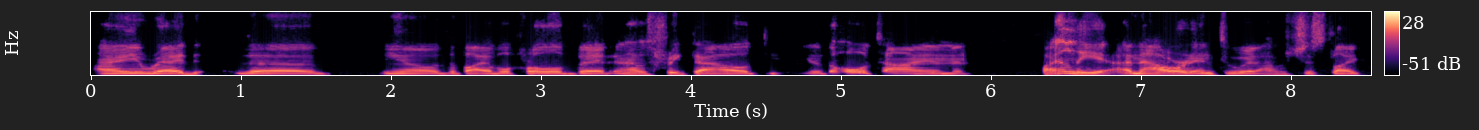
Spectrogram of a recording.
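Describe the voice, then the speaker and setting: Poor, dry audio carries a mid-range male voice at a moderate pace. A Kuwaiti pastor and native Urdu speaker, he's a guest in a relaxed interview, telling his story animatedly and performing the dialogue.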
